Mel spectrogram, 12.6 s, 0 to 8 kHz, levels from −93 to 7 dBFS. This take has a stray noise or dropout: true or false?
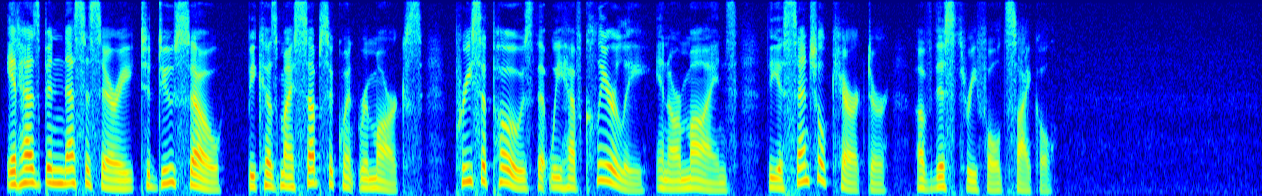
false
